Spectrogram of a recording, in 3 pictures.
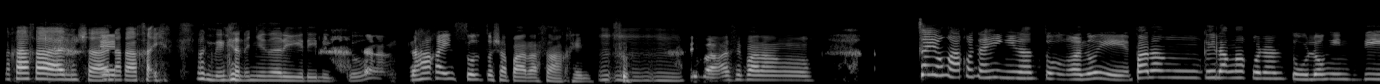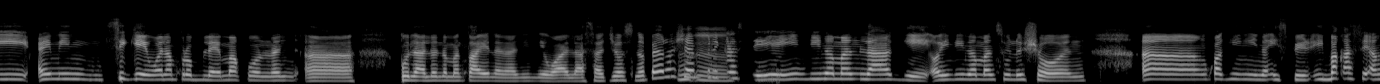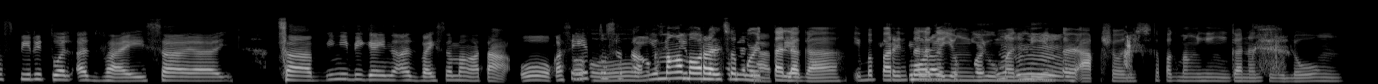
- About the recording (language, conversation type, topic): Filipino, unstructured, Ano ang masasabi mo tungkol sa paghingi ng tulong para sa kalusugang pangkaisipan?
- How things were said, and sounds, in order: chuckle; in English: "humanly interactions"; other noise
